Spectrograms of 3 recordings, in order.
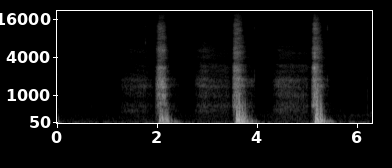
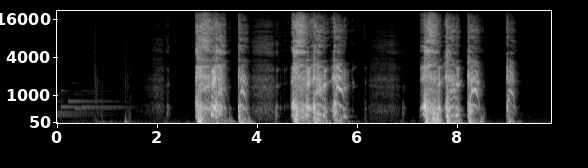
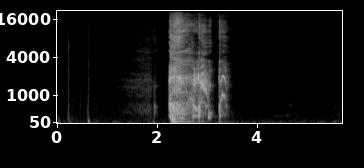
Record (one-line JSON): {"exhalation_length": "6.3 s", "exhalation_amplitude": 5252, "exhalation_signal_mean_std_ratio": 0.28, "three_cough_length": "9.9 s", "three_cough_amplitude": 32768, "three_cough_signal_mean_std_ratio": 0.41, "cough_length": "5.7 s", "cough_amplitude": 17761, "cough_signal_mean_std_ratio": 0.31, "survey_phase": "beta (2021-08-13 to 2022-03-07)", "age": "18-44", "gender": "Male", "wearing_mask": "No", "symptom_cough_any": true, "symptom_shortness_of_breath": true, "symptom_fatigue": true, "symptom_fever_high_temperature": true, "symptom_onset": "9 days", "smoker_status": "Never smoked", "respiratory_condition_asthma": false, "respiratory_condition_other": false, "recruitment_source": "Test and Trace", "submission_delay": "1 day", "covid_test_result": "Positive", "covid_test_method": "RT-qPCR", "covid_ct_value": 16.5, "covid_ct_gene": "ORF1ab gene", "covid_ct_mean": 16.9, "covid_viral_load": "2900000 copies/ml", "covid_viral_load_category": "High viral load (>1M copies/ml)"}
